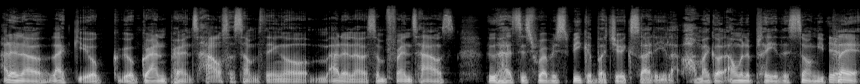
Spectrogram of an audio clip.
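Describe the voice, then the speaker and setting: Dry and close with no echo, a man speaks very fast at a very deep, low pitch, with vocal fry and ordinary pitch variation. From Saint Lucia. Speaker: music artist. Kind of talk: casual interview. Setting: studio.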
